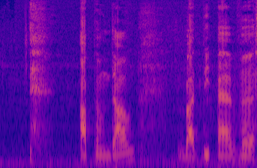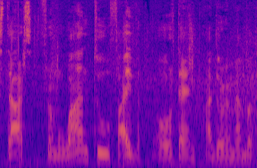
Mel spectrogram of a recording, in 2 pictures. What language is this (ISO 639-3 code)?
eng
